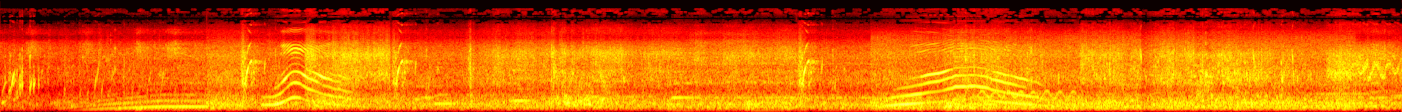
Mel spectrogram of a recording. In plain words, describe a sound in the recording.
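Water rushes and splashes through rapids.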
